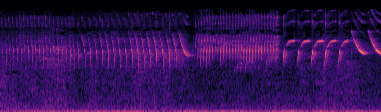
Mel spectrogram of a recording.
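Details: Canary song played to tutor young canaries: rhythmic series of quick downward notes, then a dense buzzy roll, followed by loud sweeping whistles descending in pitch.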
